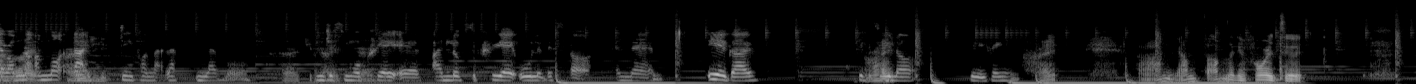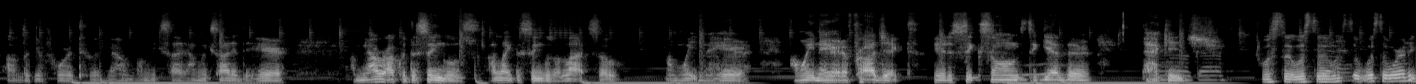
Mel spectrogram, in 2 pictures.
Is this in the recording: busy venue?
no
